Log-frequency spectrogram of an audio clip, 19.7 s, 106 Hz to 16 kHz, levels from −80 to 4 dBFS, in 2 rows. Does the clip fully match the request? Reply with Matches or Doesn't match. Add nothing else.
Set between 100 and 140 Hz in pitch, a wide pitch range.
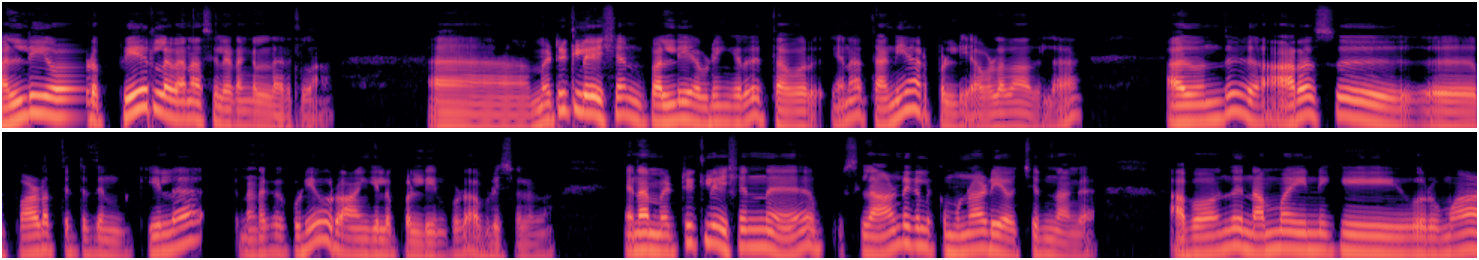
Matches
